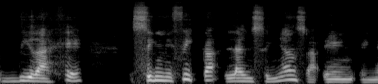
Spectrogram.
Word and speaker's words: Didaché: La didaché, mis hermanos, que se pronuncia como didaje, significa la enseñanza en en el idioma griego.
